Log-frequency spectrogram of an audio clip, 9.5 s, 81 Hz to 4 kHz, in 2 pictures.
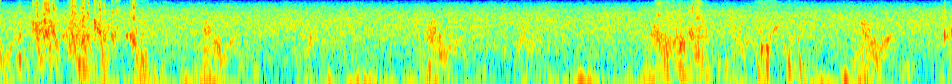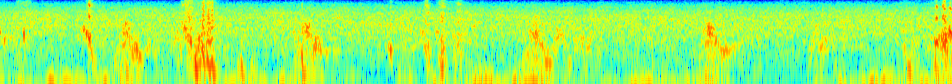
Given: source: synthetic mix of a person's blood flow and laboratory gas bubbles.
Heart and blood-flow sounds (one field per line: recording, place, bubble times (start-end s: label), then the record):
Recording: Doppler ultrasound of blood flow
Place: precordium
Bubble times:
0.07-0.85 s: bubbles
3.26-3.69 s: bubbles
3.76-4.04 s: bubbles
4.70-4.79 s: bubbles
4.84-4.92 s: bubbles
5.15-5.29 s: bubbles
5.66-5.88 s: bubbles
5.94-6.07 s: bubbles
6.21-6.36 s: bubbles
6.68-6.75 s: bubbles
6.85-7.13 s: bubbles
9.25-9.53 s: bubbles
From the record:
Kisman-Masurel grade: 233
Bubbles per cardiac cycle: several, 3 to 8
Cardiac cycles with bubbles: 50 to 99%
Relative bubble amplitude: loud (0.450 to 0.775)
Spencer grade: 3 (all of the cardiac periods contain showers or single bubble signals, but not dominating or overriding the cardiac motion signals)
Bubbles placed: only in the low amplitude regions of the cardiac cycle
